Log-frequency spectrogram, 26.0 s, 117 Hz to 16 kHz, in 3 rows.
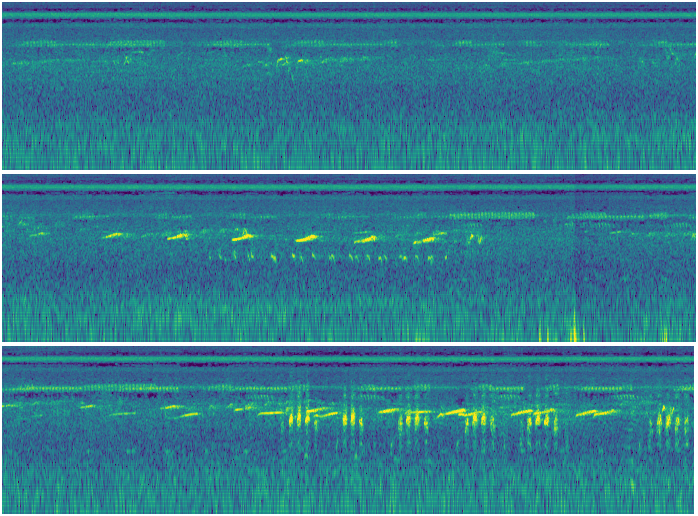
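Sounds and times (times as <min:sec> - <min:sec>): raspy bird call: 0:20.2 - 0:26.0.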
